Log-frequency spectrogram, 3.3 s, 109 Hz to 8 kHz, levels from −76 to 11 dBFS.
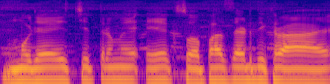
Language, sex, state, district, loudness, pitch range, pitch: Hindi, male, Madhya Pradesh, Katni, -15 LUFS, 120-130 Hz, 125 Hz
